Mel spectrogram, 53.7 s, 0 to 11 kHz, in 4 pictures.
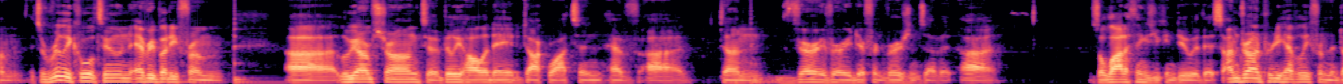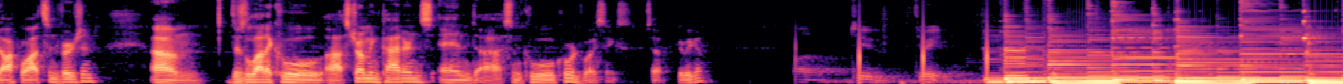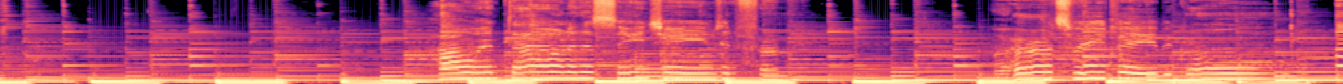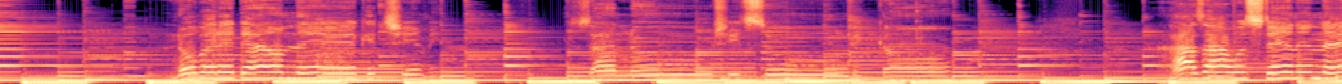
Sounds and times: Acoustic guitar: 0.0 - 5.1, 23.1 - 53.7.

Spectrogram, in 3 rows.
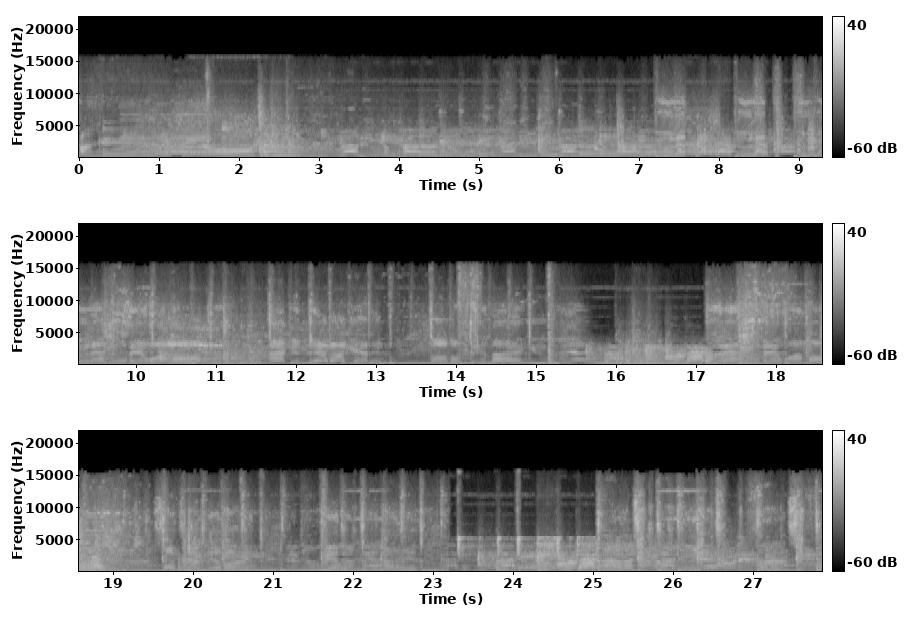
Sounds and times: Music: 0.0 - 27.8.

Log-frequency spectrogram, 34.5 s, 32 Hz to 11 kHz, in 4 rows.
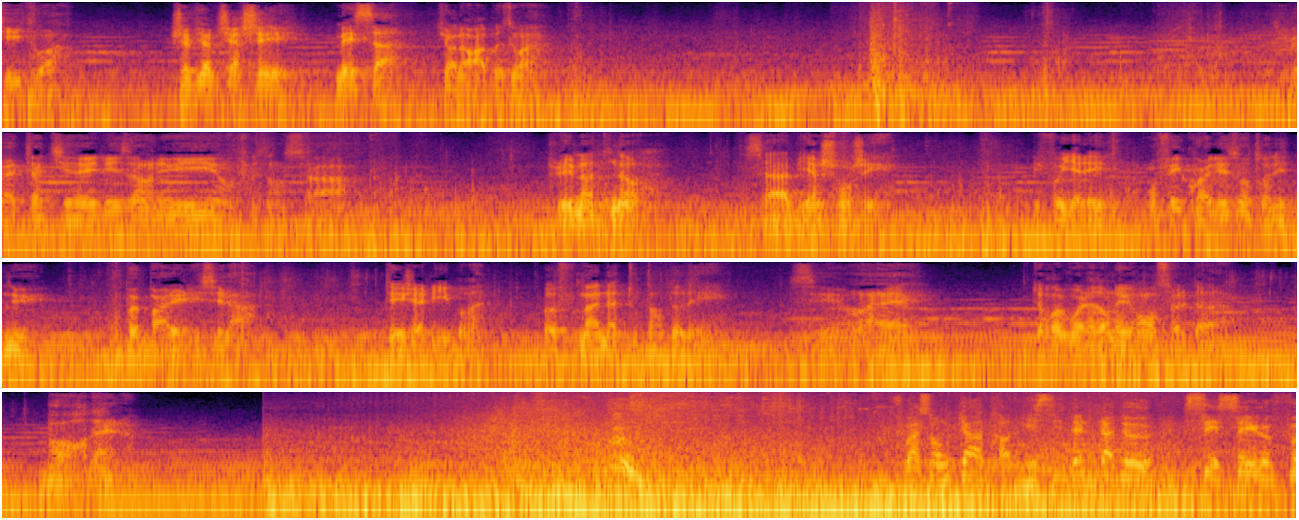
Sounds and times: Music: 0.0 - 34.5.

